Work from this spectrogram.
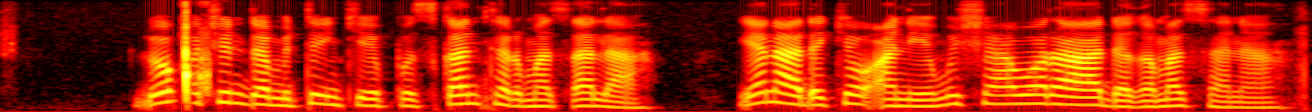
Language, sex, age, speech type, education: Hausa, female, 60+, read, primary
